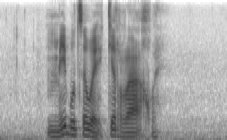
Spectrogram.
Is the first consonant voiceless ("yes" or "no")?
no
